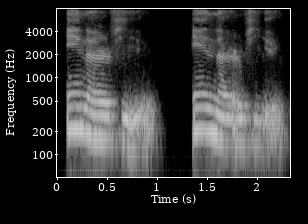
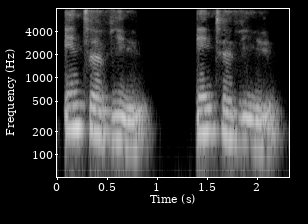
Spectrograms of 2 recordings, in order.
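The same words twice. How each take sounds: First: INNER VIEW with no T, slow and clear; T dropped. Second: INTERVIEW with a clear T; careful INTERVIEW, T sounded; T pronounced. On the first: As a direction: model INTERVIEW as "inner view". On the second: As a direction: model "interview" keeping the T after IN. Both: Shown as a demonstration. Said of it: "essas duas formas de falar".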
